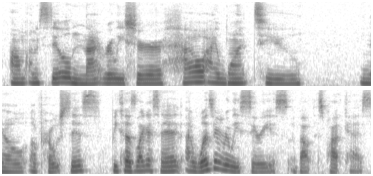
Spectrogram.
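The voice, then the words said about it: Quiet, low-volume speech. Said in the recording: “you might notice that I'm talking at a much lower volume than usual. That's because it's pretty late at night and I don't want to disturb my neighbors”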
